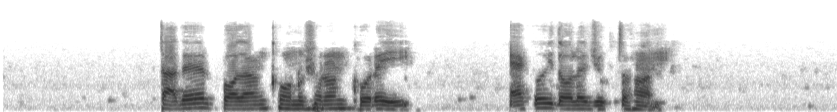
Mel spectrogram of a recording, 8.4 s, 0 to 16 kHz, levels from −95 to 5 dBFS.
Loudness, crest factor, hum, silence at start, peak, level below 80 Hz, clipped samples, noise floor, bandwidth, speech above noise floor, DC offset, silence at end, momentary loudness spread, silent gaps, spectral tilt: -19 LUFS; 18 dB; none; 1.6 s; -4 dBFS; -50 dBFS; under 0.1%; -67 dBFS; 7.6 kHz; 49 dB; under 0.1%; 1.7 s; 5 LU; none; -7.5 dB/octave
